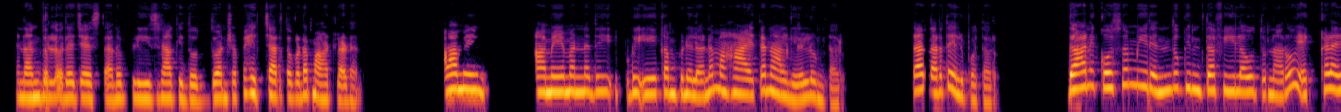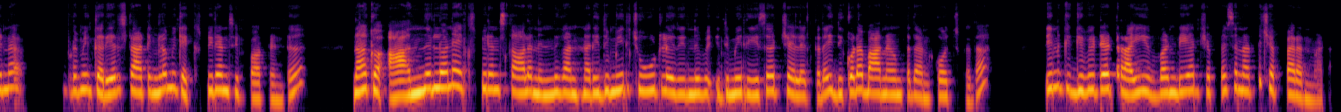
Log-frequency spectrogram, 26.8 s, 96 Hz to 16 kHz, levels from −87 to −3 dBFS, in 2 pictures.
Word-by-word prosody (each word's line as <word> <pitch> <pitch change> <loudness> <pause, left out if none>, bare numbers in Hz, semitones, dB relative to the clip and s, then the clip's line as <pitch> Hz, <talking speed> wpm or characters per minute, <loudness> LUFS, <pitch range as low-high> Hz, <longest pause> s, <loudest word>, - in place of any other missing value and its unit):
నేను 190 -1 0
అందులోనే 190 -1 +1
చేస్తాను 180 -1 -1
ప్లీజ్ 180 -1 0
నాకు 185 +1 -3
ఇది 170 0 -1
ఒద్దు", 165 +3 -8
అని 185 - -4
చెప్పి 190 +4 -5
హెచ్ఆర్‌తో 200 -3 0
కూడా 210 +2 0
మాట్లాడాను. 165 -3 -4 0.9
ఆమెమ్ 270 -3 +4 0.6
ఆమె‌మన్నది 245 0 +3 0.2
"ఇప్పుడు 235 0 -3
ఏ - - +4
కంపెనీలోనైనా 225 +1 +1
మహా 235 -1 0
అయితే 215 +5 -2
నాలుగేలుంటారు. 175 -7 -2 0.7
దాని 265 +1 +5
తర్వాత 240 +5 0
ఎళ్ళిపోతారు! 170 -7 -5 0.8
దానికోసం 295 +2 +3
మీరు 305 -4 +1
ఎందుకు 275 +4 -1
ఇంత 265 0 +2
ఫీలావుతున్నారో? 240 -2 0 0.2
ఎక్కడైనా 270 +5 0 0.5
ఇప్పుడు 245 -1 -6
మీ - - 0
కేరియర్ 225 +2 +3
స్టార్టింగ్‌లో 240 0 +1
మీకు 255 -4 -2
ఎక్స్‌పి‌రియన్స్ 255 -1 -1
ఇంపార్టెంటు. 180 +1 -6 0.6
నాకు 265 0 +4 0.3
అందులోనే 280 +8 +5
ఎక్స్‌పి‌రియన్స్ 270 -1 -3
కావాలని 230 -1 +1
ఎందుకు 230 +2 +1
అంటున్నారు? 220 +1 0
ఇది 250 - 0
మీరు 270 0 -2
చూడట్లేదు. 250 -3 0
ఇందుమీ 220 -1 0
ఇది 220 - -3
మీరు 230 -1 +1
రిసర్చ్ 245 +3 -1
చేయలేదు 205 -3 -1
కదా? 220 +4 -1
ఇది 220 0 -3
కూడా 265 +1 +2
బానే 220 -1 +1
ఉంటది 205 -1 -4
అనుకోవచ్చు 195 +2 -6
కదా! 155 - -6 0.6
దీనికి 285 -2 -2
గివ్ 255 +1 +2
ఇట్ 270 - +3
ఎ - - +1
ట్రై 220 -2 +3
ఇవ్వండి", 235 +3 0
అని 245 0 -12
చెప్పేసినట్టు 250 +5 -4
చెప్పారు 220 -6 -2
అన్నమాట. 170 -2 -10
230 Hz, 150 wpm, -23 LUFS, 200-255 Hz, 0.9 s, దాని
